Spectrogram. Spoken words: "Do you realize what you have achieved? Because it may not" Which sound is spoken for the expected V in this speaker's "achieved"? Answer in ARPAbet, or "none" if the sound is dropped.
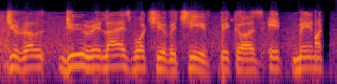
V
